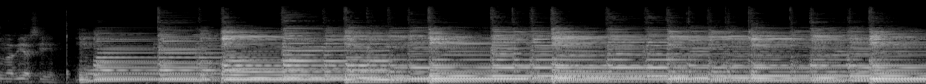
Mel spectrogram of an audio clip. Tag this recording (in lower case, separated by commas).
speech, musical instrument, strum, guitar, music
